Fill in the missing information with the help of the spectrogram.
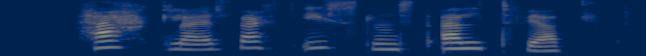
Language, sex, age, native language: Icelandic, female, 10, Icelandic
